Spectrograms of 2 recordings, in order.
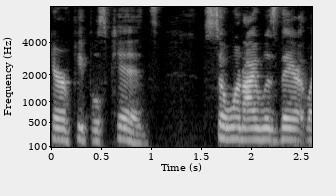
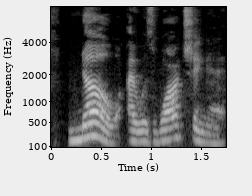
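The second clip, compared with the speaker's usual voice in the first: ordinary talk, nothing marked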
